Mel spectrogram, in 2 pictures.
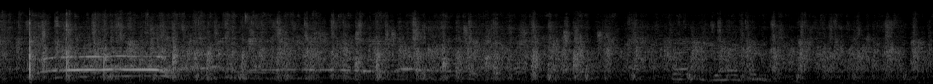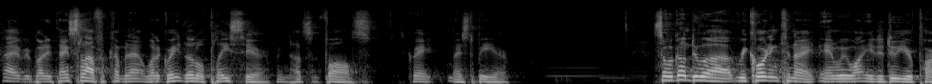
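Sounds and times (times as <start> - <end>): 
crowd whooping: 0.0 - 5.6
crowd applauding a band: 0.0 - 10.4
whistle-like cheer: 0.3 - 5.1
speech: 9.4 - 14.5, 15.9 - 18.6.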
